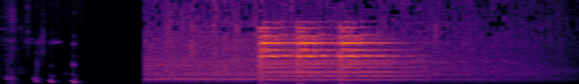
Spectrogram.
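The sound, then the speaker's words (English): A wrestling ring bell sound effect, played for a bell-to-bell graphic, clangs several times in quick succession, its bright metallic ringing rising over a loud, steady crowd roar that slowly fades afterward. “You just need that button, just the bell.”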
